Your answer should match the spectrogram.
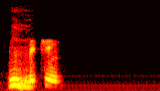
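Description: A man's voice for a moment, then a pause in which only a faint steady electrical hum remains.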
